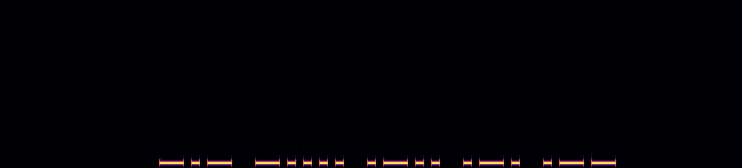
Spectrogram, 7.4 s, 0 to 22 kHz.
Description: Morse code, heard as a keyed tone, about 15 wpm, 700 Hz. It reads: K6LRW
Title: USA Call Signs - 5 Characters - Repeated 2x - 15wpm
